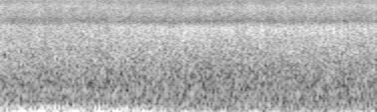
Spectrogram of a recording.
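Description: Heavy rain pours steadily with a dense, continuous hiss and low rumble, loud and close throughout, with no voices.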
